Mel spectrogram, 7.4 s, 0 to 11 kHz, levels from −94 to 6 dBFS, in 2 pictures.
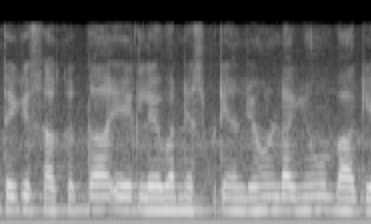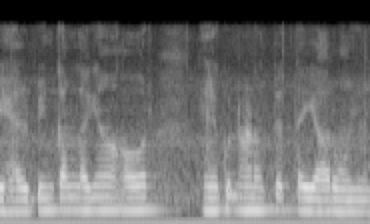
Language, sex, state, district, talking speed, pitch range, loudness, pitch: Garhwali, male, Uttarakhand, Uttarkashi, 135 wpm, 145-150 Hz, -15 LUFS, 145 Hz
